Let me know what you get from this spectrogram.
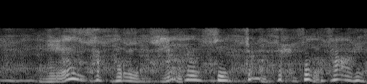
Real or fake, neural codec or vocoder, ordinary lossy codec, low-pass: fake; autoencoder, 22.05 kHz, a latent of 192 numbers a frame, VITS, trained on one speaker; none; 5.4 kHz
